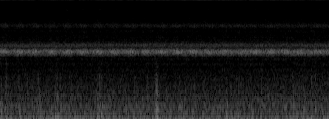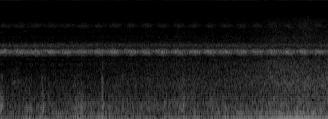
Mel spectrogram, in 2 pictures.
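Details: Crickets chirping by Lake Arrowhead, California: a constant high-pitched pulsing drone. Occasional soft clicks break through, and a low hum swells near the end.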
